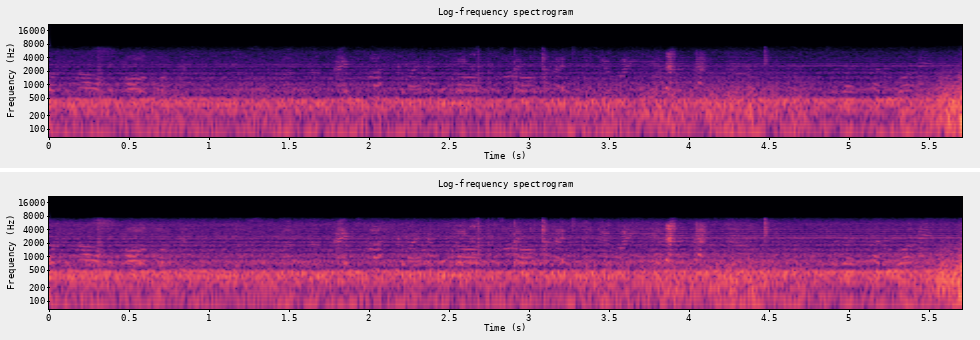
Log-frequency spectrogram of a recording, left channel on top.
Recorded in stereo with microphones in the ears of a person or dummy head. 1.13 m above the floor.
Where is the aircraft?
25° right (ahead or behind); by 5.7 s 35° right (ahead or behind).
